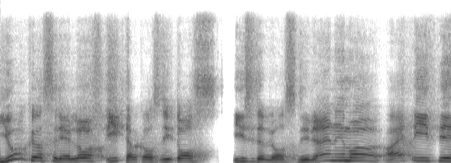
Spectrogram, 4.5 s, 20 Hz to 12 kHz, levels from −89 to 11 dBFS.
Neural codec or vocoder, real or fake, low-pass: codec, 16 kHz in and 24 kHz out, 0.9 kbps, LongCat-Audio-Codec, four codebook decoder; fake; 10.8 kHz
